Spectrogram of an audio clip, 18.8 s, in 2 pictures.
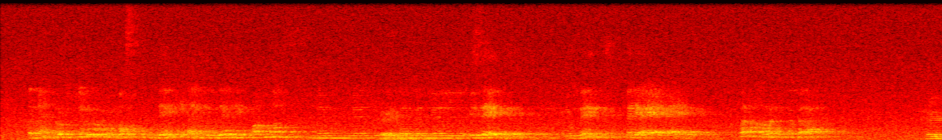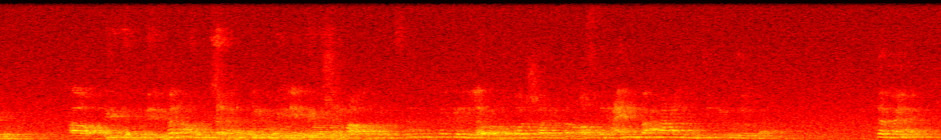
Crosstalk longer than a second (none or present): present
